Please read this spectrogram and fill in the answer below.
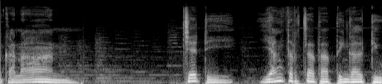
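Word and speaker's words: كنعان: Wilayah tersebut dikenal sebagai Kanaan atau Kenan dalam bahasa Inggris, dan dalam bahasa Arab diucapkan Kanaan.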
